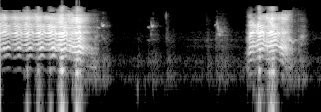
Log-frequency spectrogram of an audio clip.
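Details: A baby goat bleats twice, loud and wavering with a harmonic-rich tremolo: one long bleat of about seven tenths of a second, a silent gap, then a shorter second bleat, with no other sounds.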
